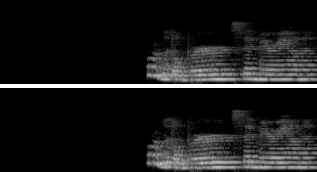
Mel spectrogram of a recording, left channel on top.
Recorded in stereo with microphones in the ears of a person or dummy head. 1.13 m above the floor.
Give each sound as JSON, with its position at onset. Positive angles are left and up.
{"t": 1.5, "sound": "a woman speaking", "side_deg": 20, "distance_m": 1.5}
